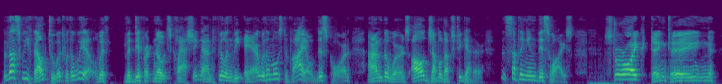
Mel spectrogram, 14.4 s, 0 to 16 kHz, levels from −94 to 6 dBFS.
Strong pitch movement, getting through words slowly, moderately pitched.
No: wide, 7.5 semitones; average, 145 wpm; medium, 150 Hz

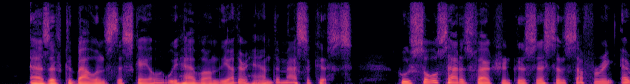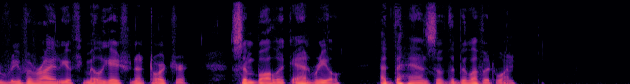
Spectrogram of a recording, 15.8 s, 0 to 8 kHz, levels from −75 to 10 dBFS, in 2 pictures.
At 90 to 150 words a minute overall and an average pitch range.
Yes: slow, 135 wpm; average, 3.8 semitones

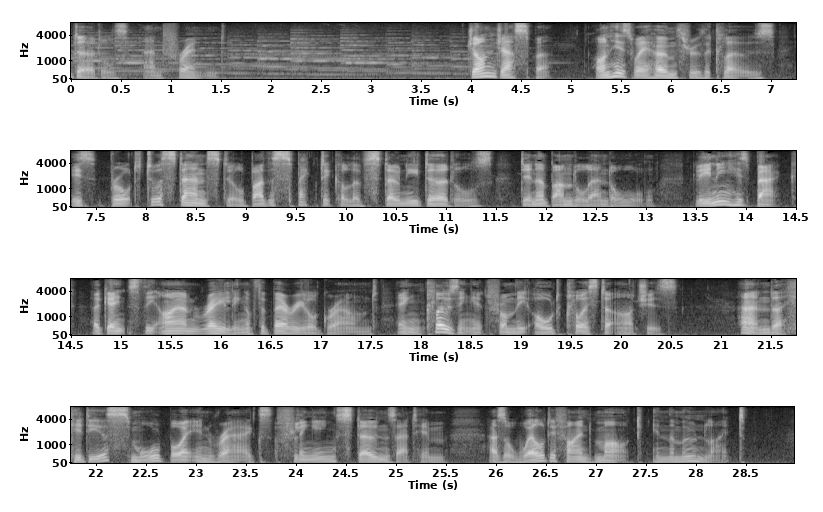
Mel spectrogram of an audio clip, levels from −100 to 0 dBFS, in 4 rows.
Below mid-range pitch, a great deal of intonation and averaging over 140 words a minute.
No: low, 100 Hz; wide, 7.1 semitones; slow, 135 wpm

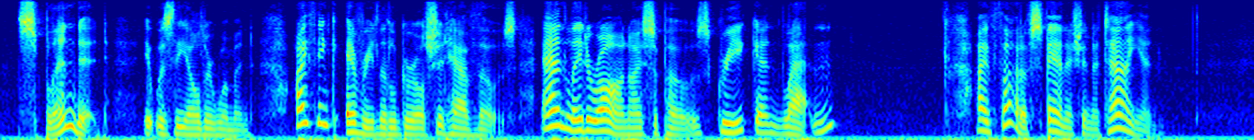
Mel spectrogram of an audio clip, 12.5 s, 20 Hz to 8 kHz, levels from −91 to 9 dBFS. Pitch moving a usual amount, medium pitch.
No: wide, 8.0 semitones; medium, 160 Hz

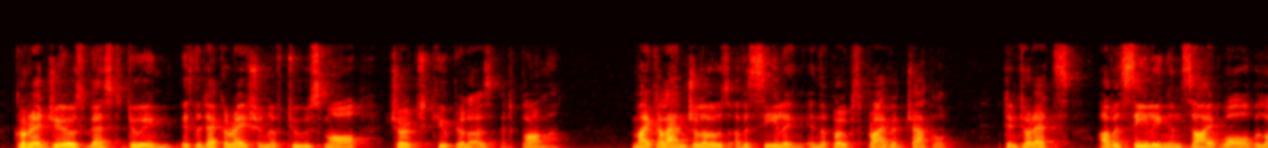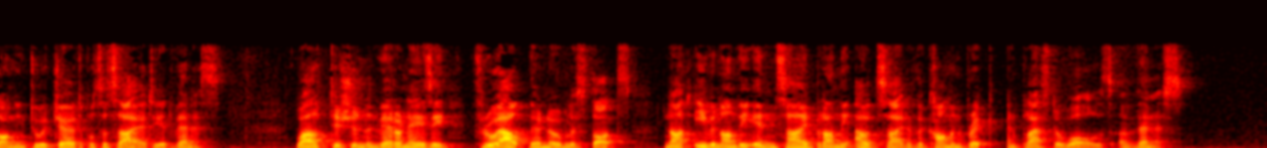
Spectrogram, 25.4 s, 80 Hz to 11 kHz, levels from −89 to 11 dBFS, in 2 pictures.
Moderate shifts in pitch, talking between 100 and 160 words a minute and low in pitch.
Yes: average, 4.4 semitones; average, 150 wpm; low, 120 Hz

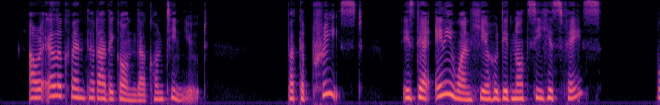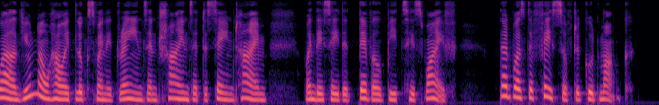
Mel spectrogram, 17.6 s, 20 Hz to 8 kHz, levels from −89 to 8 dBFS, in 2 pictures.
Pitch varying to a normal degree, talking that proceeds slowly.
No: average, 4.1 semitones; average, 165 wpm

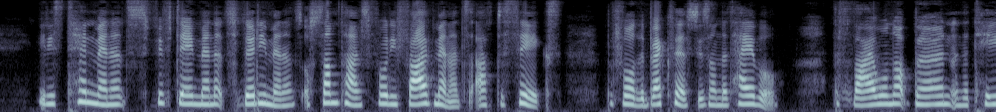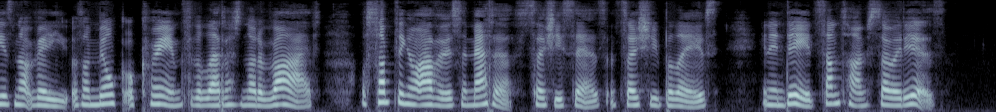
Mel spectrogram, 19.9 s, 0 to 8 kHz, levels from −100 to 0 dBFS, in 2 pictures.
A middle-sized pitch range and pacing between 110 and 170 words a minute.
No: average, 3.0 semitones; average, 195 wpm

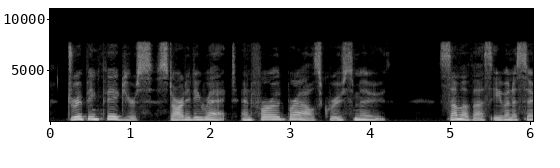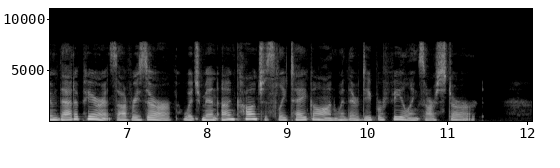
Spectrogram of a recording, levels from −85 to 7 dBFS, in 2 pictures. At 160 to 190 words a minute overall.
No: average, 145 wpm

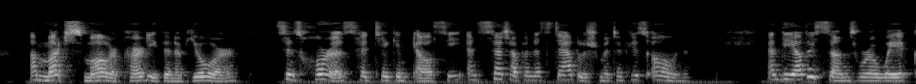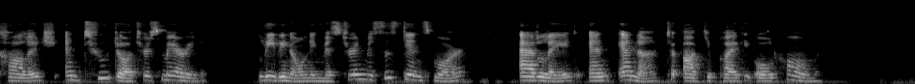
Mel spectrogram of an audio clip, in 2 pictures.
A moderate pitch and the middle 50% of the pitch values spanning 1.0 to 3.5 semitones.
No: medium, 175 Hz; average, 4.6 semitones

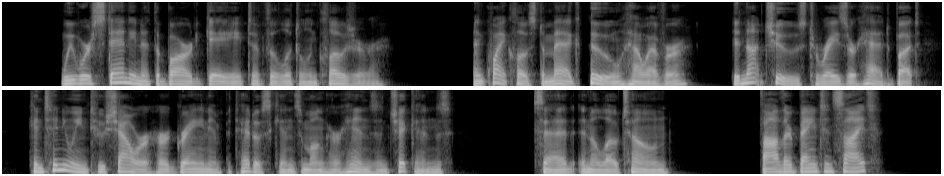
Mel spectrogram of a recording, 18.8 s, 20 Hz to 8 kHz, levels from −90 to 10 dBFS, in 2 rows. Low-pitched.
Yes: low, 100 Hz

